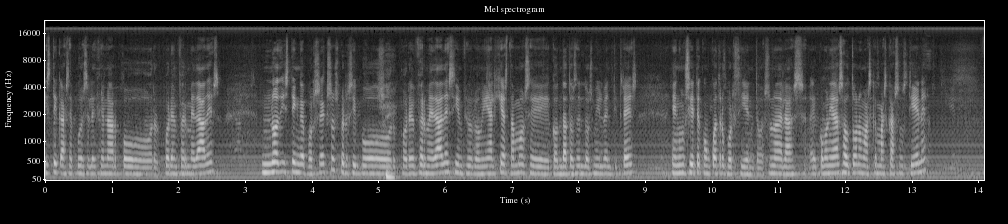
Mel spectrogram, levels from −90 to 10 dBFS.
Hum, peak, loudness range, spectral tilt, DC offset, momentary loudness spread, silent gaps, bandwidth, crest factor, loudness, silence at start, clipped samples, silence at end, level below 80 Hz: 50 Hz at -35 dBFS; 0 dBFS; 2 LU; -5 dB/octave; under 0.1%; 9 LU; none; 19 kHz; 18 dB; -19 LUFS; 0 s; under 0.1%; 0 s; -52 dBFS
